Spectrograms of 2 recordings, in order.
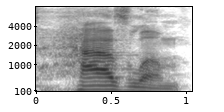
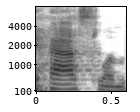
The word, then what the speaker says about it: Haslam: pronouncing Alani right Derek my last name is Haslam you've been calling me Hassam since we met wait H you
